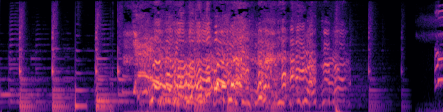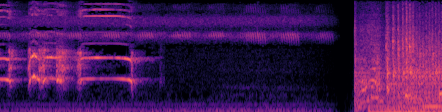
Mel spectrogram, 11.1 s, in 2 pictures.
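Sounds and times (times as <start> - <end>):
rooster crowing: 5.4 - 7.6.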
